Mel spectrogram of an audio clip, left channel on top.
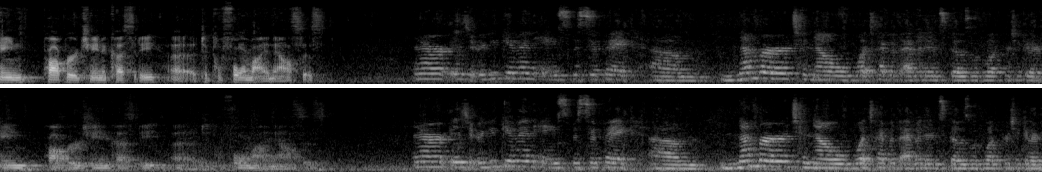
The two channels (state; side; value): normal; both; correlation 0.40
